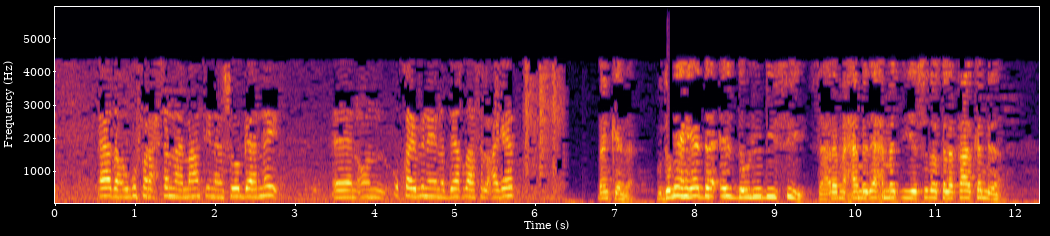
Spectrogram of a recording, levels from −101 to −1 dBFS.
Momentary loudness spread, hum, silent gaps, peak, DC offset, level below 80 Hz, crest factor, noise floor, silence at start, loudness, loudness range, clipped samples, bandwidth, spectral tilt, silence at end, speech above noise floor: 11 LU; none; none; 0 dBFS; under 0.1%; -44 dBFS; 16 dB; -39 dBFS; 0 s; -16 LUFS; 5 LU; under 0.1%; 4.5 kHz; -10.5 dB/octave; 0.25 s; 24 dB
